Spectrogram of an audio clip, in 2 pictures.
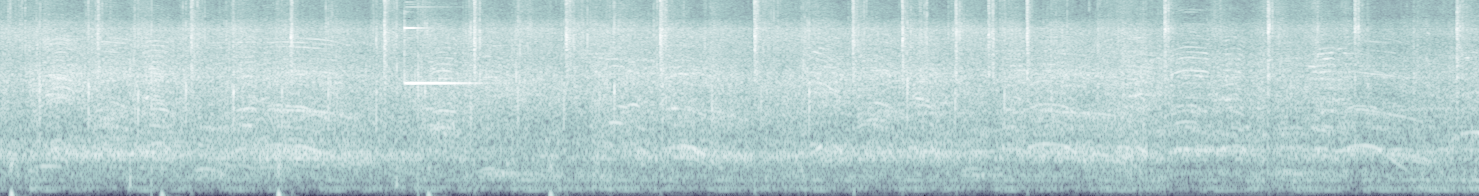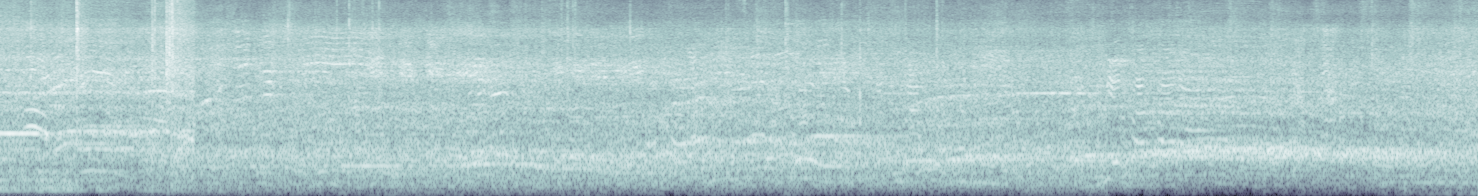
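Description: A large crowd cheers and chatters loudly in a big echoing arena.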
